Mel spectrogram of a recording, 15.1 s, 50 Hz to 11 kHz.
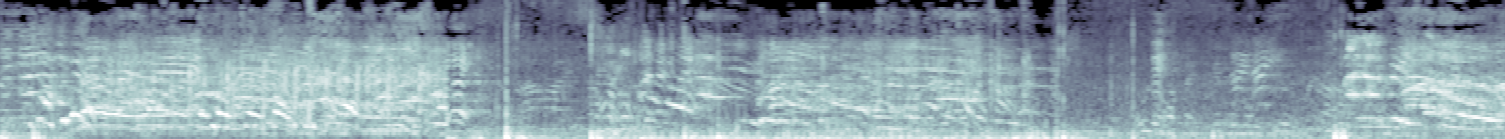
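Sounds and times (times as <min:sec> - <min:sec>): men shouting: 0:13.6 - 0:15.0.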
